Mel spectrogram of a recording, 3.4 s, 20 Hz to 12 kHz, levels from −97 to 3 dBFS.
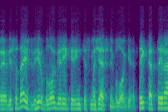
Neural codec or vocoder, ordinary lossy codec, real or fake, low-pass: none; MP3, 96 kbps; real; 9.9 kHz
